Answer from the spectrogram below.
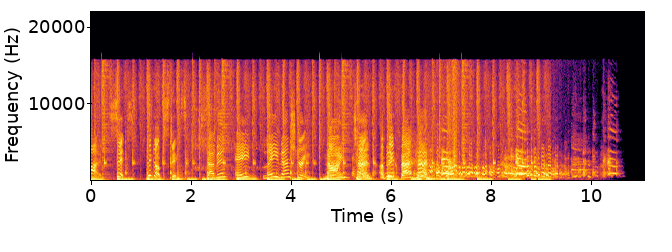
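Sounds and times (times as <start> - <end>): children's song: 0.0 - 9.4
hen clucking: 4.2 - 10.7.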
